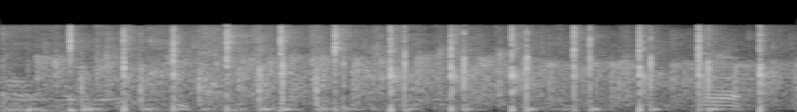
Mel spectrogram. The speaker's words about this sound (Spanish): Un aplauso para este hombre, por favor.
